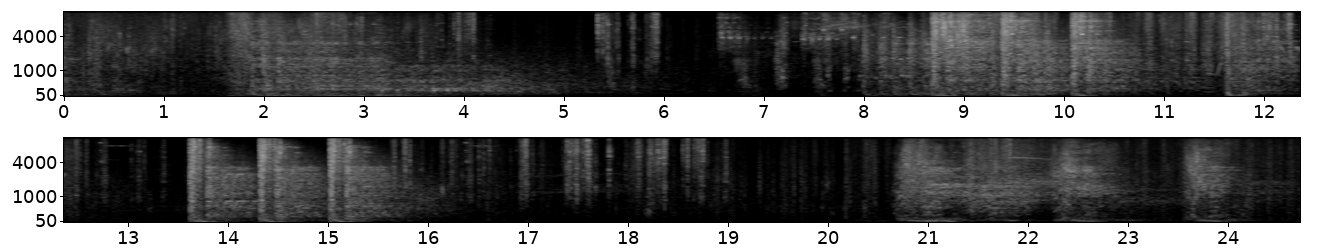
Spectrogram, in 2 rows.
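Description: Bursts of gunfire in a Fortnite Chapter 5 battle royale match, loud rapid volleys and single shots repeating in clusters with brief pauses between, close and sharp throughout.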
